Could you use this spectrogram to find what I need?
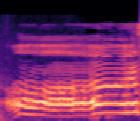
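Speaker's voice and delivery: long, wavering confused "oh"; mock confusion. Imitating poor old Mister Granger baffled by the phone call, confused. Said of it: "so confused".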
